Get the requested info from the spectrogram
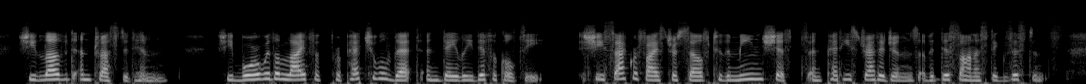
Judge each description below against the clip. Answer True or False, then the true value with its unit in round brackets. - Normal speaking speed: True (170 wpm)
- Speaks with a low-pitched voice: False (210 Hz)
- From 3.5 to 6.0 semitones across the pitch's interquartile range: False (3.0 semitones)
